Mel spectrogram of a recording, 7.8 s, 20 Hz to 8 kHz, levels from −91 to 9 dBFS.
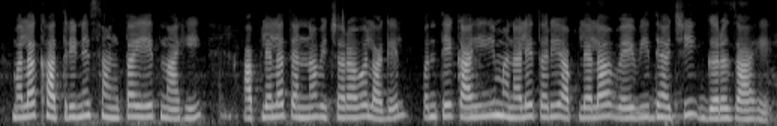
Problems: constant background noise, continuous background conversations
